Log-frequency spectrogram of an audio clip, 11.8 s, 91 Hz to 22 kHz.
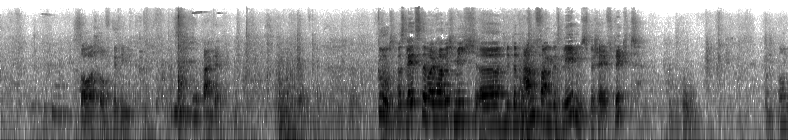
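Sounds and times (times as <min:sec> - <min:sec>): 
low noise: 0:00.0 - 0:11.8
speech: 0:01.1 - 0:04.2, 0:05.7 - 0:09.6
door swinging shut with a soft dull thud: 0:04.1 - 0:04.7.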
